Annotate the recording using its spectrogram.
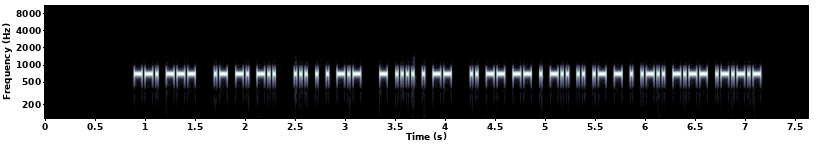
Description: Morse code, heard as a keyed tone, about 41 wpm, 700 Hz. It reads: GO AND SEEK THEM IMMEDIATELY.
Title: Sentences from Top 1600 Words 45wpm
